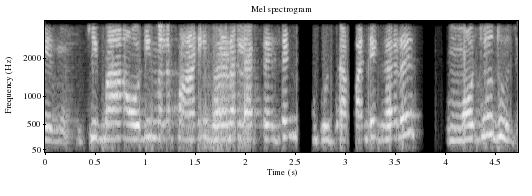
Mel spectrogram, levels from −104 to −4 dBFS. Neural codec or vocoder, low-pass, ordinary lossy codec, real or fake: vocoder, 24 kHz, 100 mel bands, Vocos; 3.6 kHz; none; fake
